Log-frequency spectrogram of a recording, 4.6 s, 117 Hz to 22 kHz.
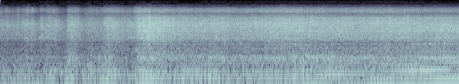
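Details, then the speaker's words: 800-mile Stage 4 6th Gen Camaro SS on the dyno; V8 pulls hard with climbing note and brief roughness partway through, driver lifted off; stumble under load, suspected cracked or bad spark plug, unconfirmed. "I let out as soon as I heard it that time. Not like a cracked plug or something, maybe? Or like a fucked up plug or something?"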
